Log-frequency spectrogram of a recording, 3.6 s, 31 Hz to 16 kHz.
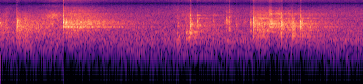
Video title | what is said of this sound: Stretching Newman Mesh Snap Panels Part 2 | there is no rocking in the frame the frame is still perfectly made to these four machine corners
